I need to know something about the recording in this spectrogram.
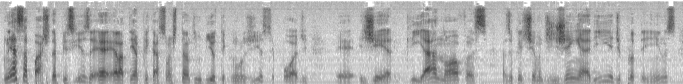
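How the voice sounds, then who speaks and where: A middle-aged man from France, a researcher explaining his work in a TV interview, quick and animated, with many restarts and fillers. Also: medium pitch, creaky, faint music behind. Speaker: researcher guest.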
